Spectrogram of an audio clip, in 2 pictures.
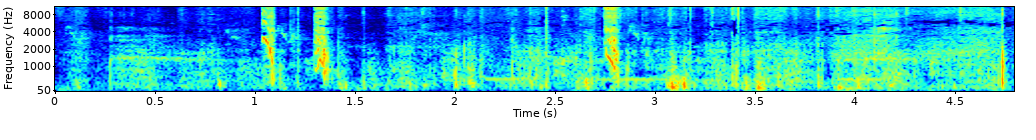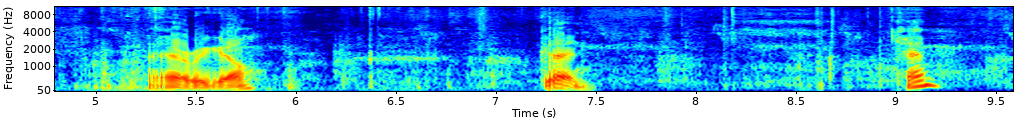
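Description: Hooves thud softly on sand.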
